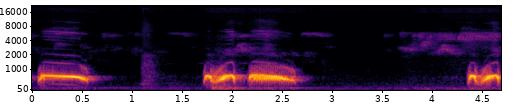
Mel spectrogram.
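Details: Spotted dove call meant to provoke wild doves: a long even coo, then a short-and-long coo pair, then a final brief coo, spaced by gaps of over a second, otherwise quiet.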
